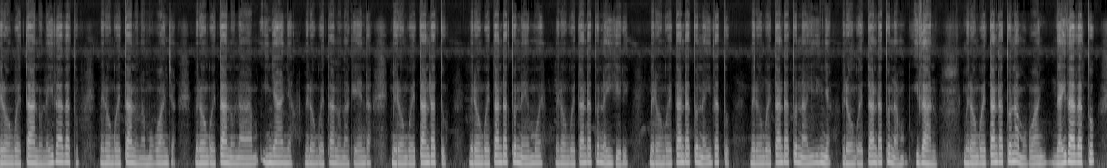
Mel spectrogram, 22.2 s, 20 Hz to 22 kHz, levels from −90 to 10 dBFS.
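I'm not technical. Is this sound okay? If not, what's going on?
Yes, nothing stood out as a problem when listening through this speech recording.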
